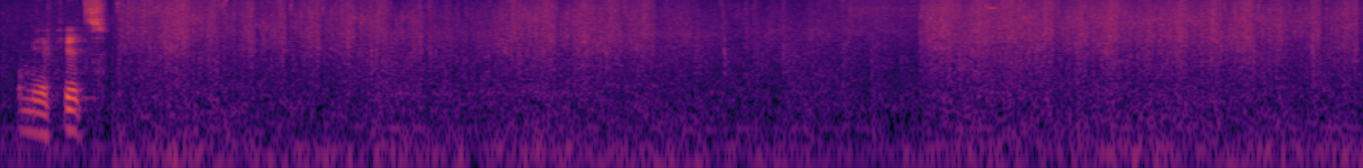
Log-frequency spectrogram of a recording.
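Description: Magic energy blasts whoosh and crackle during a fight.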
